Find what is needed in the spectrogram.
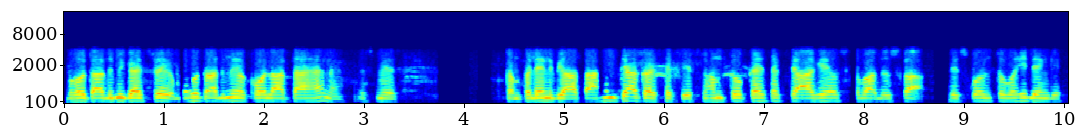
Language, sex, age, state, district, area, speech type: Urdu, male, 45-60, Bihar, Supaul, rural, conversation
